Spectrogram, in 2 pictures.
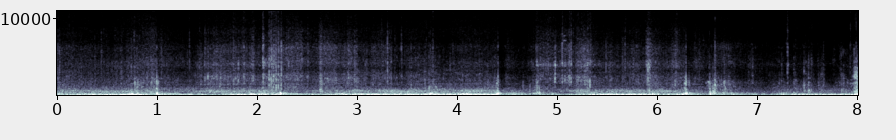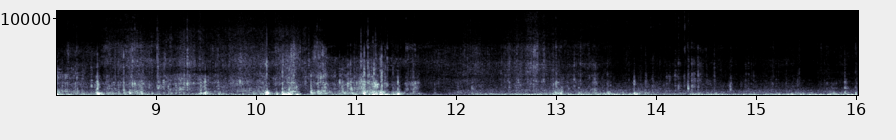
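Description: Dry palm fronds rustle and scrape close by.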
